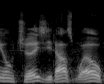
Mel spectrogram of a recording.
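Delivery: ordinary talk, nothing marked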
